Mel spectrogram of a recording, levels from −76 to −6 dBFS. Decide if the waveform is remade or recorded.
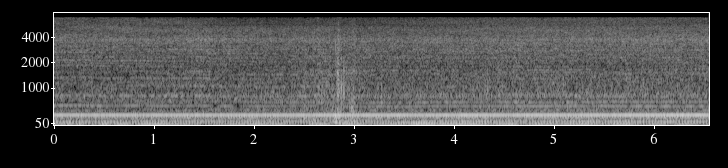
recorded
